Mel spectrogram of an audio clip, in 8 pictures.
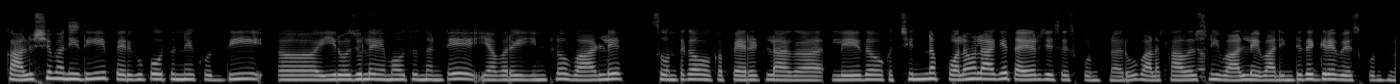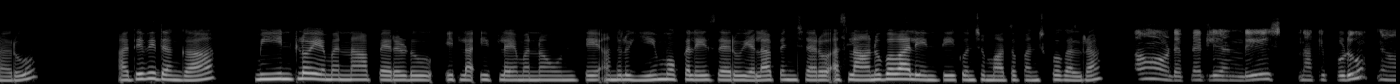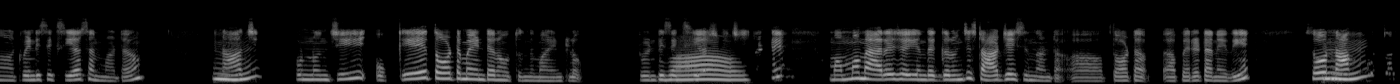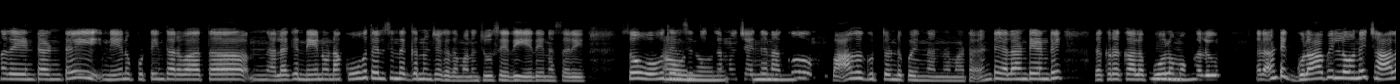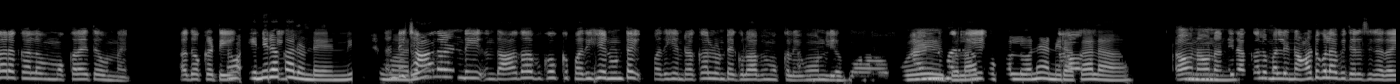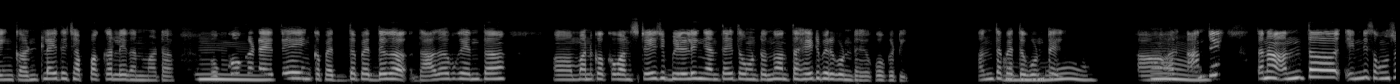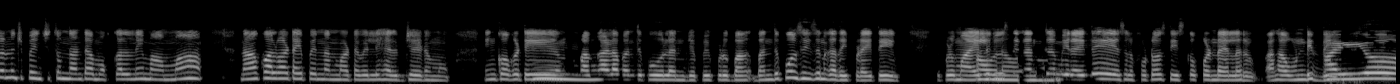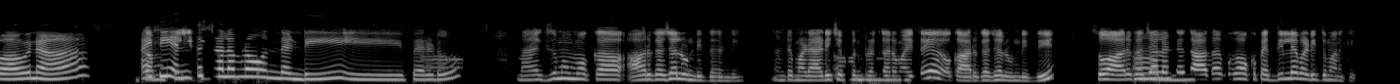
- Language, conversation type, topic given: Telugu, podcast, మీ ఇంటి చిన్న తోట లేదా పెరటి పూల తోట గురించి చెప్పగలరా?
- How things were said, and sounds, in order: other noise; in English: "డెఫినైట్లీ"; in English: "ట్వెంటీ సిక్స్ ఇయర్స్"; in English: "ట్వెంటీ సిక్స్ ఇయర్స్"; in English: "వావ్!"; in English: "స్టార్ట్"; in English: "సో"; in English: "సో"; background speech; in English: "ఓన్లీ. అండ్"; other background noise; in English: "వన్ స్టేజ్ బిల్డింగ్"; in English: "హైట్"; in English: "హెల్ప్"; in English: "సీజన్"; in English: "ఫోటోస్"; in English: "కంప్లీట్"; in English: "మాక్సిమం"; in English: "డాడీ"; in English: "సో"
